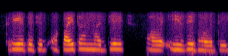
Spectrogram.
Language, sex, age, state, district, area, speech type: Sanskrit, female, 18-30, Karnataka, Dakshina Kannada, urban, conversation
